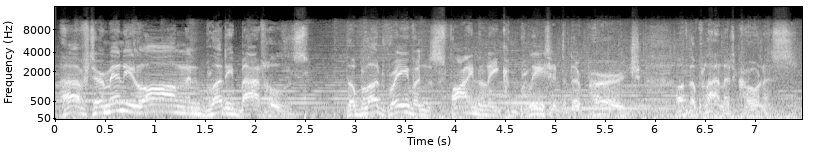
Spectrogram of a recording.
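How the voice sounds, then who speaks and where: An actor playing a grave chronicler of grim far-future wars, narrating a game cutscene in a solemn, measured, portentous way. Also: male voice, medium pitch, sing-song, gravelly. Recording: music behind the voice.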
